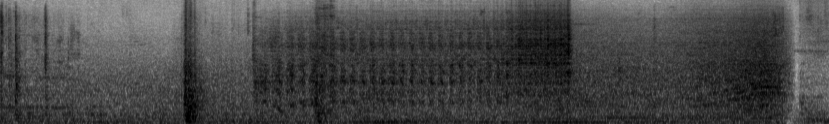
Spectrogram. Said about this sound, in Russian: Они садятся в машину и уезжают.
